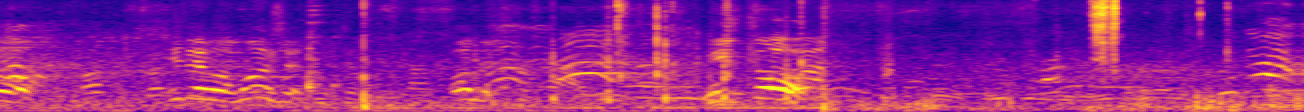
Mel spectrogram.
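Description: Several voices shouting short calls across an outdoor football pitch during play, with a few short, sharp knocks in between.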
